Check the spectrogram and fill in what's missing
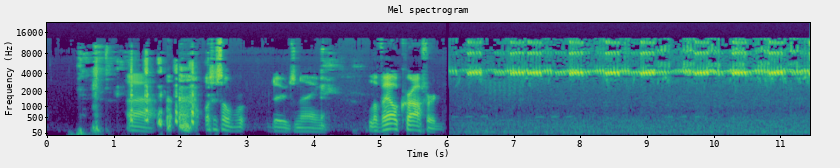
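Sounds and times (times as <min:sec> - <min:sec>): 
laughter: 0:00.5 - 0:02.9
speech: 0:01.2 - 0:06.1
crickets chirping: 0:06.0 - 0:11.4.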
